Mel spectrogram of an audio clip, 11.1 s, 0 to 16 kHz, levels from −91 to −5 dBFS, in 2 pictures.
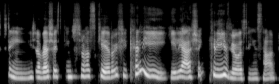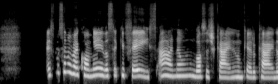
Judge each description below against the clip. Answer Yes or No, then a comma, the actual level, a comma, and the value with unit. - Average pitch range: Yes, average, 4.5 semitones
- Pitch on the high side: Yes, high, 235 Hz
